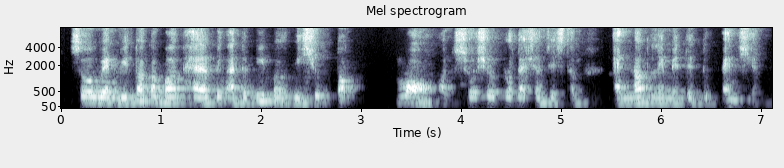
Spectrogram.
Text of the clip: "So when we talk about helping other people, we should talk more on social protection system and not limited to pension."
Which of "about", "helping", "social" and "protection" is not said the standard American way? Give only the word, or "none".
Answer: none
